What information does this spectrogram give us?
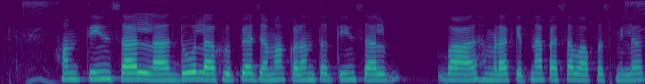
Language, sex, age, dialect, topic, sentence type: Magahi, female, 25-30, Western, banking, question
